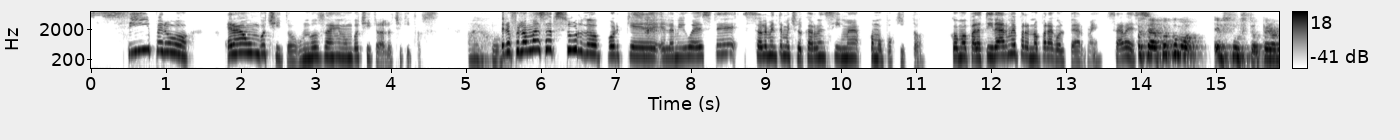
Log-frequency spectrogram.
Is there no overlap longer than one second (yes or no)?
yes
